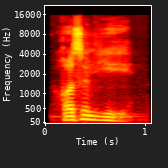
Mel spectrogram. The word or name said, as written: rozelieures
